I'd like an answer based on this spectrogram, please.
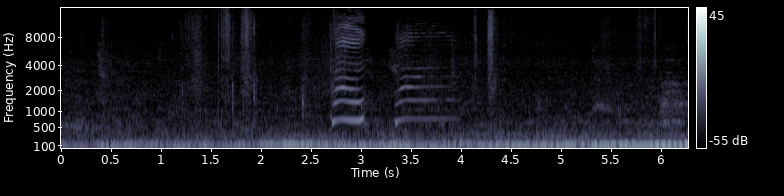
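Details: Hungry kitten asking for food, giving two high, harmonic-rich meows about half a second apart, the second drawn out and level, over a steady low rumble of traffic or engine noise.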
